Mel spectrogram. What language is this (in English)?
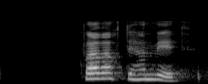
Icelandic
